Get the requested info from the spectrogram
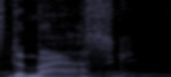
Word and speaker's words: Domask: Brad Underwood gives, I think, five different pronunciations for Marcus Damask. Domask. – Domask. – Damask. – Damask. Yeah, it's Damask.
